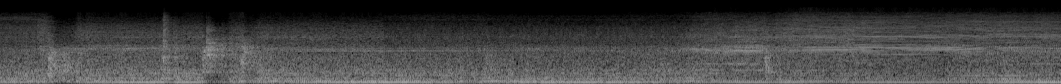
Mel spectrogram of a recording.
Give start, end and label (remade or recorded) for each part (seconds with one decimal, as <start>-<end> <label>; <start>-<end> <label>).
0.0-3.2 recorded; 3.2-6.8 remade; 6.8-10.6 recorded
